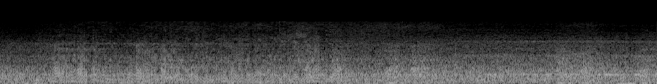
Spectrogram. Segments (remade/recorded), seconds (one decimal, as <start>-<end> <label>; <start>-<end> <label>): 0.0-0.5 recorded; 0.5-3.4 remade; 3.4-6.6 recorded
